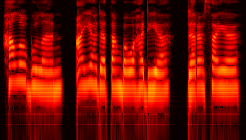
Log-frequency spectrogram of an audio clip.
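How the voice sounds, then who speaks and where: A woman's voice: high voice, steady tone, normal speed, fairly bright tone, clear, resonant tone, no room sound, studio quality, pitched above the performer's own voice. A woman voicing an arrogant, scornful man who talks in a mocking, sneering way, read as a story. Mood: fake warmth. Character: arrogant scornful man, the girl's estranged father.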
